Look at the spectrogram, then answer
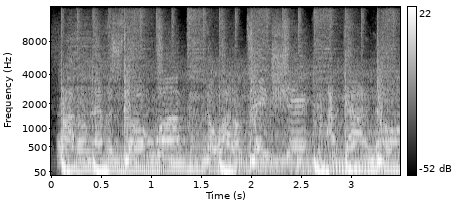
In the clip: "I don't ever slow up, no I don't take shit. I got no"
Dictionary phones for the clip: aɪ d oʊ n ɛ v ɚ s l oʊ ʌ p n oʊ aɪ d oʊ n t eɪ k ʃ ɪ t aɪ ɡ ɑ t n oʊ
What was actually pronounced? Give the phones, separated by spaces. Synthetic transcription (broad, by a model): aɪ d oʊ n ɛ v ɚ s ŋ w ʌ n n oʊ aɪ d oʊ n t eɪ k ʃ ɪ aɪ ɡ ɑ t n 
